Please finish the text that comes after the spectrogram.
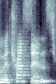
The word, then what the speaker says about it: matrescence: example of that so matrescence rhymes with adolescence right and if we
